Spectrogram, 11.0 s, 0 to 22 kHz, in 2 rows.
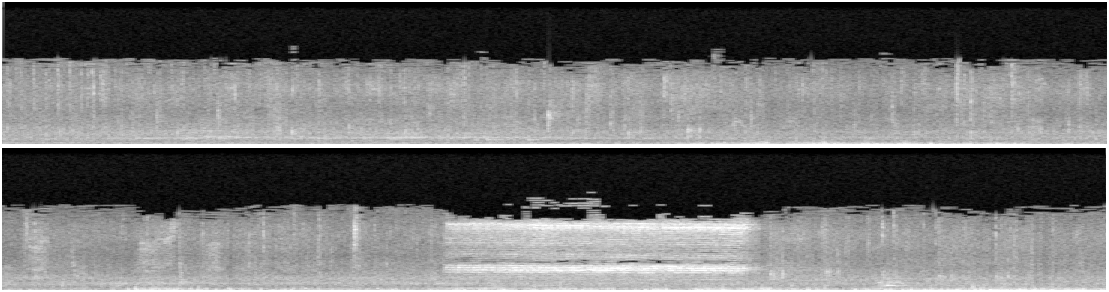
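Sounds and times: footsteps of many runners: 0.0s - 11.0s.

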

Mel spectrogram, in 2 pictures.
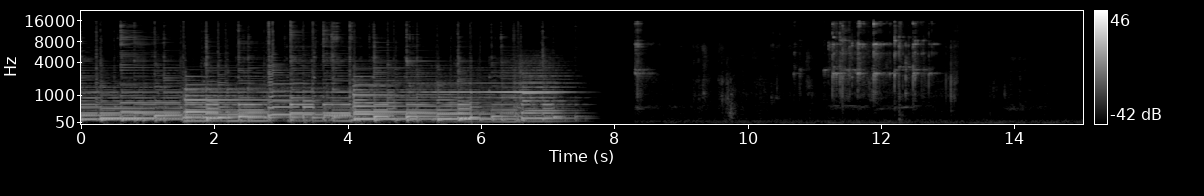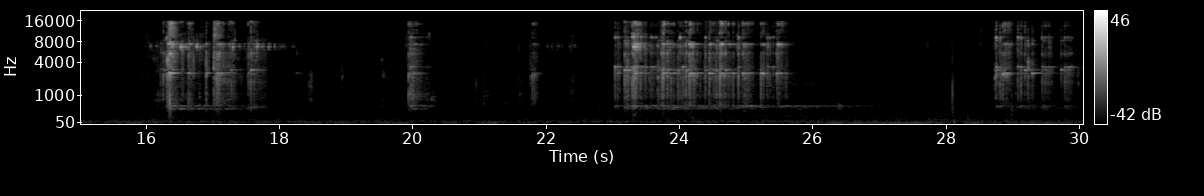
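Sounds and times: toy rattle jingling: 8.4s - 8.8s, 10.6s - 13.1s, 16.0s - 18.5s, 19.9s - 20.4s, 21.7s - 25.9s, 28.8s - 30.0s.

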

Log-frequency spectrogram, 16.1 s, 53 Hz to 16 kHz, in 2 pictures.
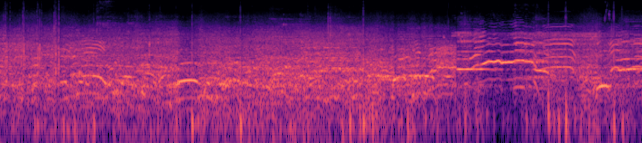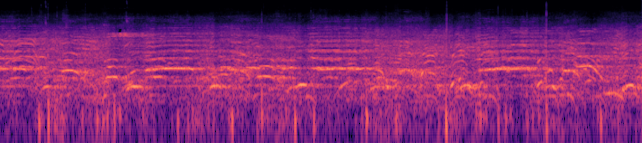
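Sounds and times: voices of people: 0.0s - 16.0s.

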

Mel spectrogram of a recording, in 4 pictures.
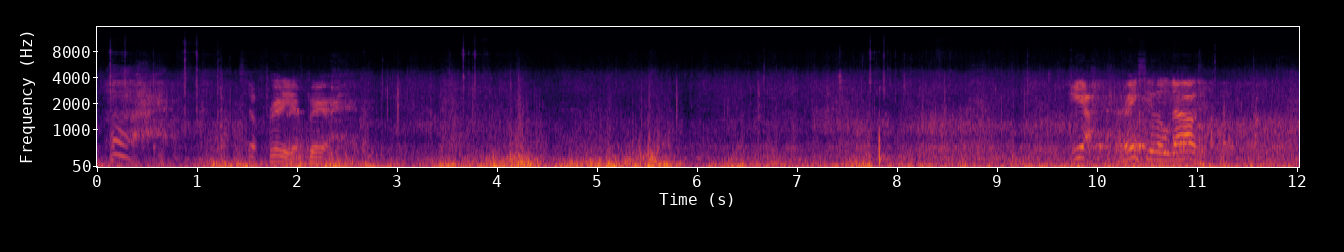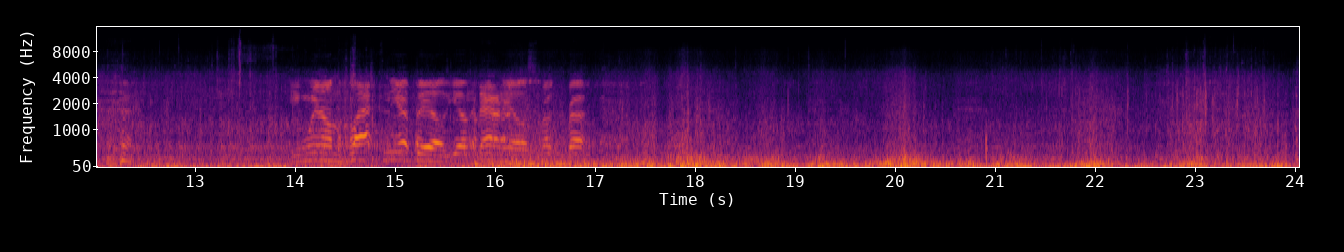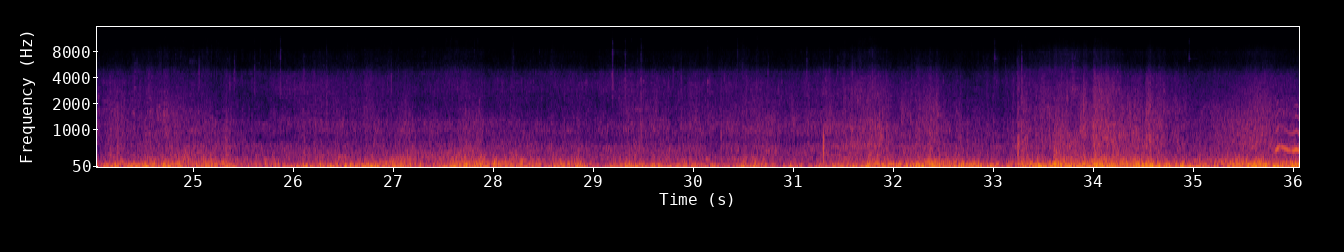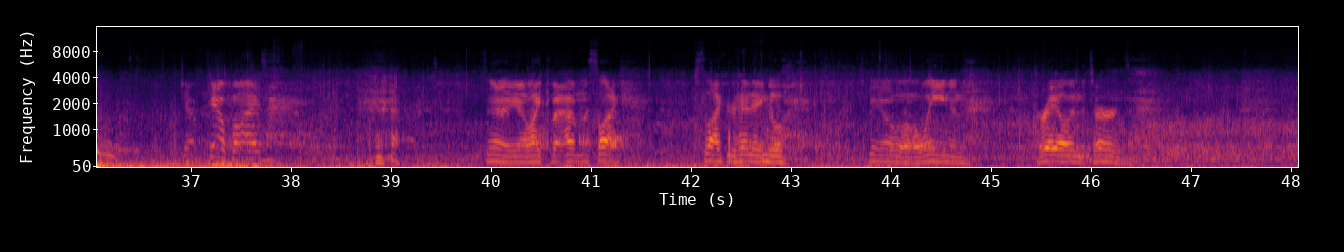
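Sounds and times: tyres rumbling on dirt trail: 0.0s - 48.0s
wind buffeting microphone: 0.0s - 48.0s.

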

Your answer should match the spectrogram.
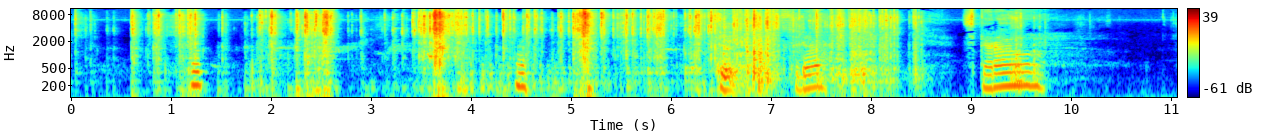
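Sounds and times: plastic toy parts clicking: 0.0s - 8.6s.

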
